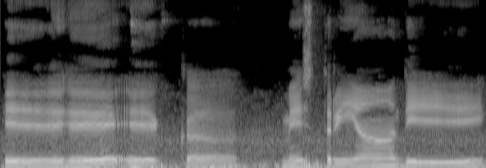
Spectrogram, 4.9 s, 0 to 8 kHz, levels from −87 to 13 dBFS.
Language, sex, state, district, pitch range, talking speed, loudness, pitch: Hindi, male, Punjab, Fazilka, 115-145 Hz, 50 wpm, -15 LUFS, 120 Hz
